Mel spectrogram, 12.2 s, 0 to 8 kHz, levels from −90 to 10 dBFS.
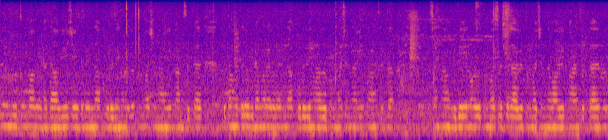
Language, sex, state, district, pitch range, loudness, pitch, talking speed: Kannada, female, Karnataka, Mysore, 185-190 Hz, -21 LUFS, 185 Hz, 55 wpm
